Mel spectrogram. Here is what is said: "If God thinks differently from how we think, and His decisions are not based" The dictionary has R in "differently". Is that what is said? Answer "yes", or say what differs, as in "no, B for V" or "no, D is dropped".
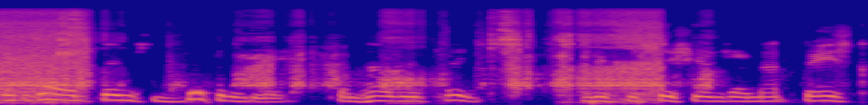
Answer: no, R is dropped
